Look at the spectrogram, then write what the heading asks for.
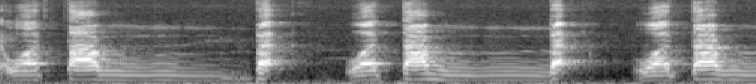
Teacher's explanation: এবার বাটা হচ্ছে কি জজম হয়েছে দুইবার, কোন হরফে? কলকলা হরফে, এর জন্য দুইবার কলকলা হবে, উচ্চমানের কলকলা, উচ্চমানের কলকলা করতে হবে।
